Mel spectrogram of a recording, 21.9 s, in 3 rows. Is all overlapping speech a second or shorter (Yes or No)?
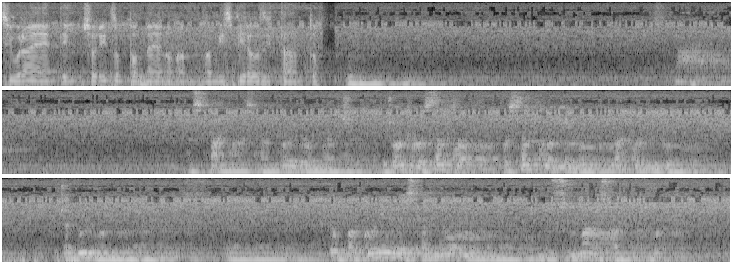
Yes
